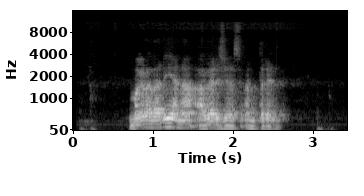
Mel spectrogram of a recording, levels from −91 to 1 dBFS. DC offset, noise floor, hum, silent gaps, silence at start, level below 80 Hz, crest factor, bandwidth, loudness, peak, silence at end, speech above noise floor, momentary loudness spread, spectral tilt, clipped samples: under 0.1%; -62 dBFS; none; none; 0.7 s; -48 dBFS; 16 dB; 6.4 kHz; -22 LUFS; -8 dBFS; 0.8 s; 40 dB; 12 LU; -8.5 dB/octave; under 0.1%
